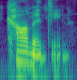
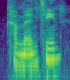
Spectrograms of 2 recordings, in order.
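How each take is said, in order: First: The stress is on the first syllable. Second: The stress is on the second syllable. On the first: The speaker calls it right. "but you should say commenting" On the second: The speaker calls it wrong. "you stressed the second syllable instead of the first syllable. So you said commenting"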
